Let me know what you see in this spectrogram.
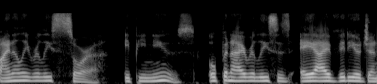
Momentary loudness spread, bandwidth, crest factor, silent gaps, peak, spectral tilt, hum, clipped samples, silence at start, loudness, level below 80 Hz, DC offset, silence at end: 12 LU; 12 kHz; 14 dB; none; -8 dBFS; -5.5 dB/octave; none; under 0.1%; 0 s; -23 LUFS; -56 dBFS; under 0.1%; 0 s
